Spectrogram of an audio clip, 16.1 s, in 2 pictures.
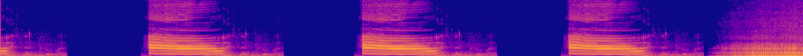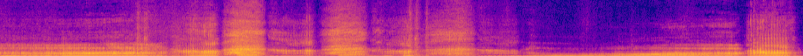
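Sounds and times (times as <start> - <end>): cat growling low: 7.2 - 16.0
cat hissing: 7.4 - 16.0.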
